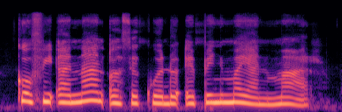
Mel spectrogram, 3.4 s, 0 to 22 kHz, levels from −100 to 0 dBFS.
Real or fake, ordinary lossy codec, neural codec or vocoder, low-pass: fake; none; autoencoder, 48 kHz, 128 numbers a frame, DAC-VAE, trained on Japanese speech; 14.4 kHz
